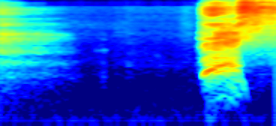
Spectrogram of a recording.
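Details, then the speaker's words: A brief fading breath noise, a second of silence, then a sudden loud explosive sneeze from an adult outdoors without air cleaners, sneezing again; sneezing. "Oh dear. Yeah, I've started sneezing again because I'm back outside with no air cleaners."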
